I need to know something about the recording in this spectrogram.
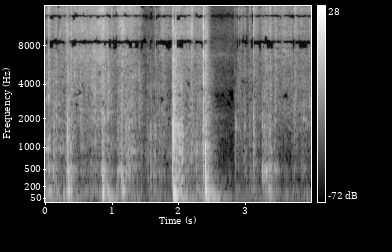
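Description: Cardboard packaging being handled as a white product box is pulled out of a corrugated cardboard shipping box: a string of light knocks and scrapes, with two sharper knocks around the middle.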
